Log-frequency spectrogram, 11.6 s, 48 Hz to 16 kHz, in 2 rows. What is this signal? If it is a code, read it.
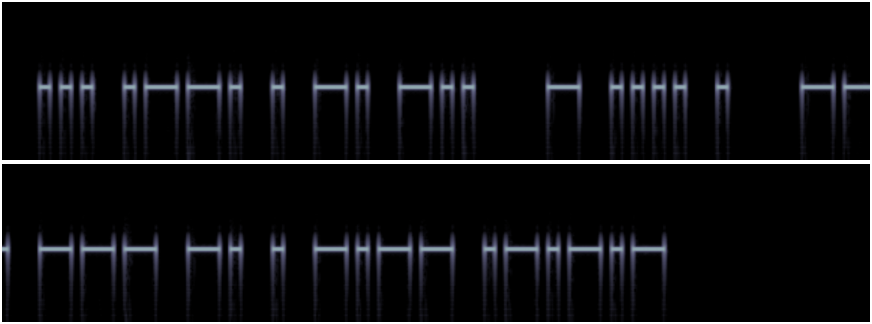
Morse code, heard as a keyed tone, about 17 wpm, 700 Hz. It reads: SPEND THE MONEY.
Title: Sentences from Top 1000 Words - Review Part 5 - 17wpm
